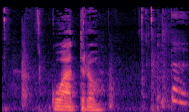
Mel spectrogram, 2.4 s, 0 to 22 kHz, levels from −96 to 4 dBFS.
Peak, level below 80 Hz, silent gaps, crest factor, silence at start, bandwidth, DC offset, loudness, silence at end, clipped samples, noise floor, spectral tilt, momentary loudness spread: -8 dBFS; -64 dBFS; none; 22 dB; 0.05 s; 16.5 kHz; under 0.1%; -30 LUFS; 0 s; under 0.1%; -49 dBFS; -5 dB/octave; 18 LU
